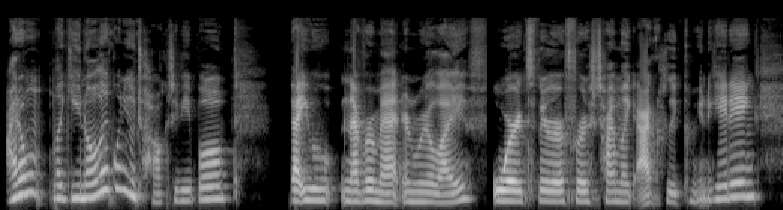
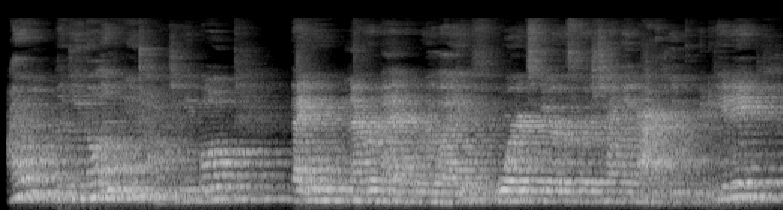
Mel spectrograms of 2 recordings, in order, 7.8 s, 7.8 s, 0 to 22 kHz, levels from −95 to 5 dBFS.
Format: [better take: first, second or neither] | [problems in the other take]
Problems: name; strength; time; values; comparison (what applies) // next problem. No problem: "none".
first | off-mic speech; far // room echo; strong; dies away in 1.7 s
